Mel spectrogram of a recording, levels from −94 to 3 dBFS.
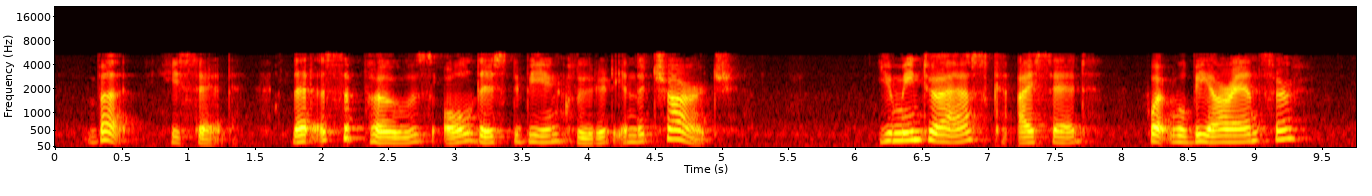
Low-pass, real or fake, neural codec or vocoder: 5.4 kHz; fake; codec, 16 kHz, 16 kbps, FunCodec, trained on LibriTTS, 50 frames a second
